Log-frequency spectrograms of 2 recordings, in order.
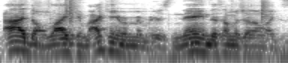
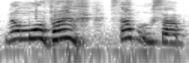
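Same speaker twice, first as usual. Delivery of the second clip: much higher, louder pleading cry to stop a fight; high pleading girl's cry; 5 dB louder than usual. Acted. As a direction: plead high and loud like a frightened girl. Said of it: "And then Kaya yells".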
